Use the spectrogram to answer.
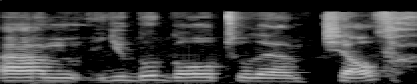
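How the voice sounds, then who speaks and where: A man speaks with a Spanish accent. His voice is fairly high in pitch, with a dark, mellow tone. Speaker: poet. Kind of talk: panel discussion. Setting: live-streamed festival panel. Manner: halting, many fillers.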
